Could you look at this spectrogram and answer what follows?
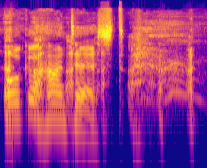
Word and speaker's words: Pocahontas: who wed pocahontas yes what did you rhyme with pompous contest pompous and contest pocahontas got it got it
